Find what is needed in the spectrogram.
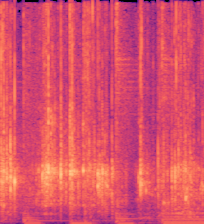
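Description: Ice cubes clinking and rattling against each other and the stainless steel tray as they are tipped into a cold cucumber soup and stirred with a ladle, over louder background music.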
